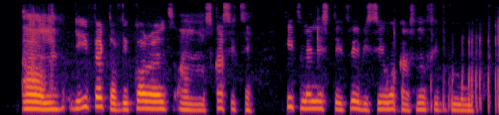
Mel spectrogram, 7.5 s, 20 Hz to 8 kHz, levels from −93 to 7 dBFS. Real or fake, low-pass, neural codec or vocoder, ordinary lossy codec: real; 7.2 kHz; none; none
